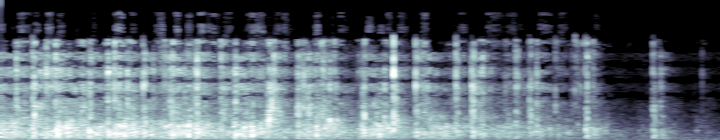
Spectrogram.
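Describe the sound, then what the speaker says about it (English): Loud applause from an audience, dense clapping throughout that thins slightly toward the end. "Give yourselves a round of applause."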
